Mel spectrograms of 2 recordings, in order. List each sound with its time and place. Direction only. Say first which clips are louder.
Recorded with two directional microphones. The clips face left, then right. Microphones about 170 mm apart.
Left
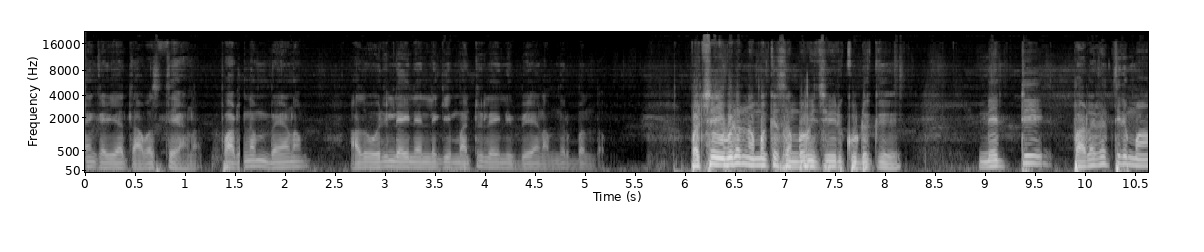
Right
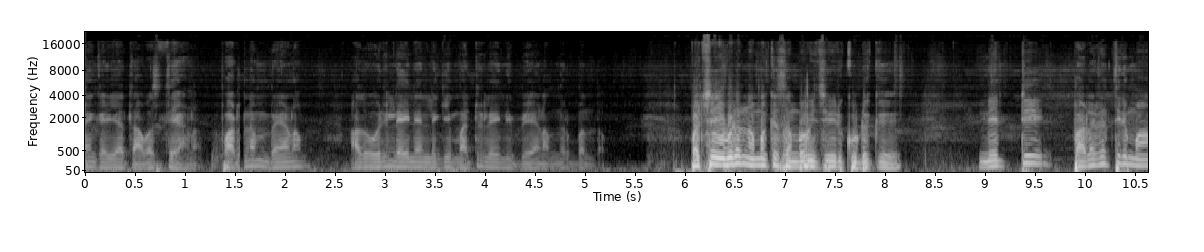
0.0 s speech: left 6 dB; 25° left (ahead or behind)
6.1 s speech: left 2 dB; 55° left (ahead or behind)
